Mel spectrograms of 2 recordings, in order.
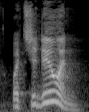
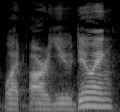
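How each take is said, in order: First: It is said fast and short. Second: It is said slowly and in full.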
